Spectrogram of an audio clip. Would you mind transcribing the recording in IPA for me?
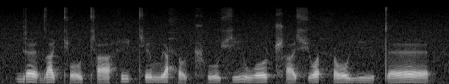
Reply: ɡ ɛ˥˨ d a˥˨ cʰ o˩˧˩ cʰ a˩˧˩ h i˥˨ cʰ ɪ˧˥˧ m ɪ˧˥ ħ o˩ ʈ͡ʂʰ u˩˧˩ ɕ i˧˥˧ w o˧˥ ʈ͡ʂʰ a˩˧˩ ɕ o˧˥˧ ħ o˧˥˧ ʎ i˥˨ t ɛ˧˥˧

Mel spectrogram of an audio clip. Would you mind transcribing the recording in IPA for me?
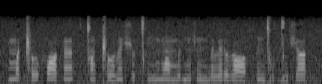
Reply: m ʌ˧˩ ǁ o˨˦ f ɔ˧˩ θ ə̃˦ | ǀ ɔ̃˧˩ ǁ o˨˩˦ ð ə̃˦ ʃ ʊ˩˧˩ ǀʰ i˨˩˦ m b ɔ̃˧˩ m ʊ˨˦ d ĩ˨˦ ʃ ĩ˧˩ m b ə˧˩ l ə˦ ɾ ʊ˨˩˦ ð ɔ˧˩ | p ĩ˧˩ ɡ͡ǀ o˩˧˩ ɡ͡ǀ ə̃˩˧˩ ʃ ʌ˦

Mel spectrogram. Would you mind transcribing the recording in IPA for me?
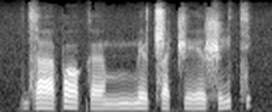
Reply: d͡z aː p ɔ k ɐː mː e ʈ͡ʂ a t͡ʃ eː ʂ i t͡s

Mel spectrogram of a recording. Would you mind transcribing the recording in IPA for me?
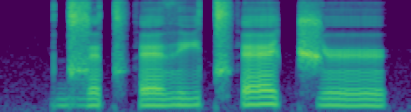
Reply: d͡z ə t͡sʼ ɛ ð i t͡sʼ ɛ t͡ʃ ø

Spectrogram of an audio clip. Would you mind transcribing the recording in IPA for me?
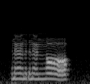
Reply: ɾ æ̃ r æ̃ ŋ ɑ

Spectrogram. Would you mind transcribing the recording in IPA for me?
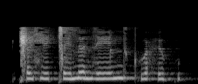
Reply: ǁ əː ɕ eː ǀ e n əː n z eː l n d ɨ kʷʼ ɑ h ʏ kʷ

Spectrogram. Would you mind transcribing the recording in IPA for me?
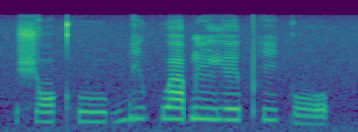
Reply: ʃ ɔ˨ kʰ uː˨ ɡ͡b i˦ kʷ a˦ ɓ ĩ˦ j e˦ pʰ i˦ k o˨

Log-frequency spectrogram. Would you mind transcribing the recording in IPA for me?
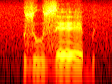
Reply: z u z ɛ b

